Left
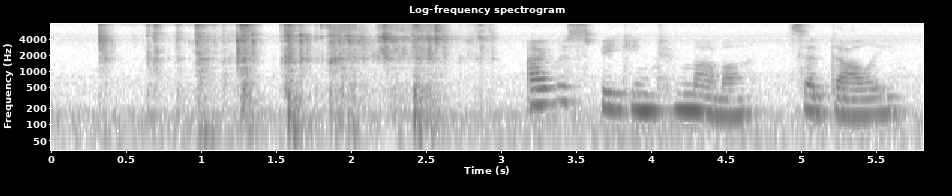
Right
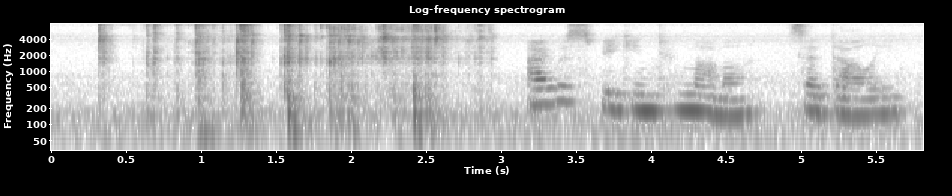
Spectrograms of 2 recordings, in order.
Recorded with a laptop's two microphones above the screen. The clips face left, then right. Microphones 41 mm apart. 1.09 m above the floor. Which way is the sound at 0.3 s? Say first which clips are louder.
Right 2 dB; 50° right (ahead or behind).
